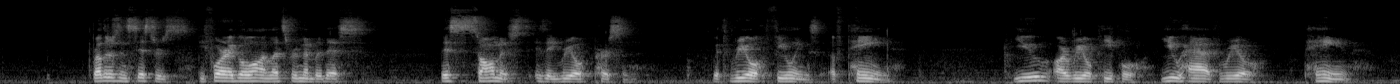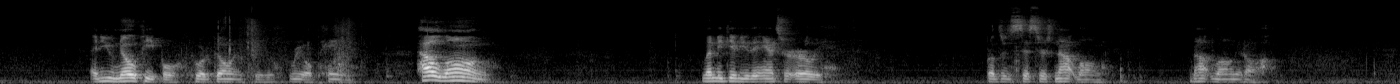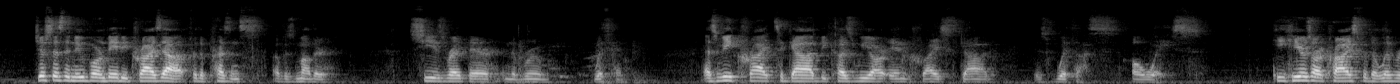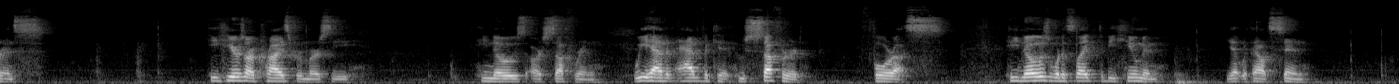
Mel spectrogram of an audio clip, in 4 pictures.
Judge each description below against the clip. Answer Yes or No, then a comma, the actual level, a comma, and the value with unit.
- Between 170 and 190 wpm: No, average, 140 wpm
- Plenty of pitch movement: Yes, wide, 5.8 semitones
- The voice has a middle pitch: No, low, 130 Hz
